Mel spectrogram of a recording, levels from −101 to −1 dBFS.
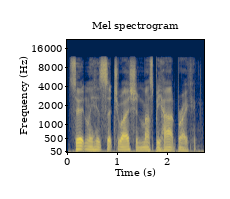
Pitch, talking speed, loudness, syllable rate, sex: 95 Hz, 155 wpm, -20 LUFS, 4.8 syllables/s, male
